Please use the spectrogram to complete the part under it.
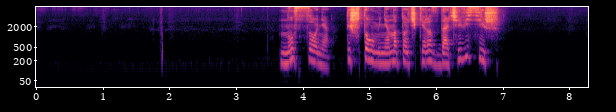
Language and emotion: Russian, angry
